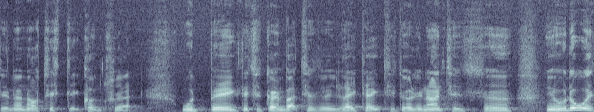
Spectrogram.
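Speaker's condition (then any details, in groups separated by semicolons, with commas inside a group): Deafness; cannot hear own voice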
